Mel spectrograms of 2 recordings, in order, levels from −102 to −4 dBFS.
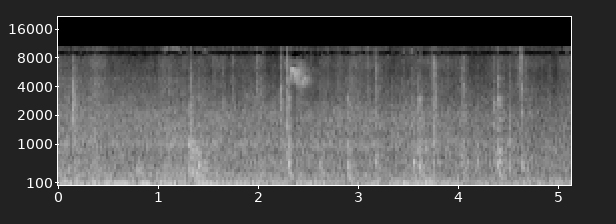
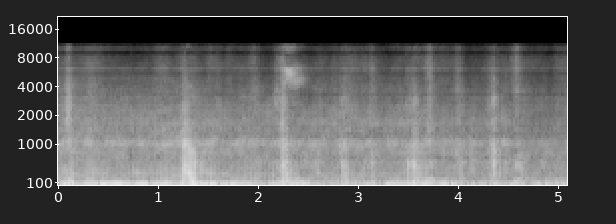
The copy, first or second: second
